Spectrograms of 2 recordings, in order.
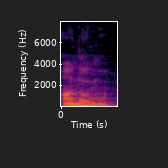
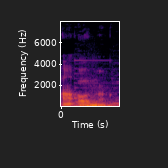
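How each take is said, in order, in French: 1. Le n se lie au mot suivant. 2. Le n reste séparé du mot suivant. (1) "pourquoi dit-on un homme" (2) "et pas un homme"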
